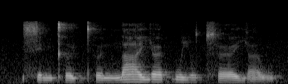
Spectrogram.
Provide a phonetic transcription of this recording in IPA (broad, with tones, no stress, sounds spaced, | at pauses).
s ɪ˨ ŋ t̪ʰ ɵ˨ ɥ t̪ʰ ɵ˨ n n̪ aː˥ j œː˥ k̚ w iː˧ w t͡sʰ œː˨˧ j ɐ˨˩ w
